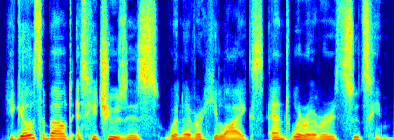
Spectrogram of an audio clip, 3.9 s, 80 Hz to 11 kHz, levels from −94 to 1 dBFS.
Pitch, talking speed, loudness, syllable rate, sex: 155 Hz, 215 wpm, -19 LUFS, 5.6 syllables/s, male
